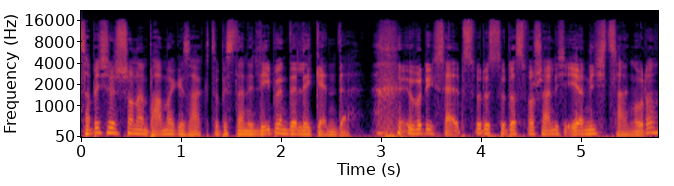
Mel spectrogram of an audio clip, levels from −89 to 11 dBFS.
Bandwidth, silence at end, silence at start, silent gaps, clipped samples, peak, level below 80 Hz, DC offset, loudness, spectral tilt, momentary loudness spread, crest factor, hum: 16.5 kHz; 0 s; 0 s; none; under 0.1%; -4 dBFS; -36 dBFS; under 0.1%; -23 LUFS; -5 dB/octave; 4 LU; 18 dB; none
